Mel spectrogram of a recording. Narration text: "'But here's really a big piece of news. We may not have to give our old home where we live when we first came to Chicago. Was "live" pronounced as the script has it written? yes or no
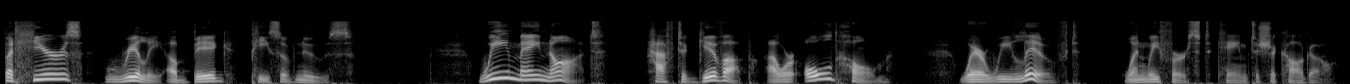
no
